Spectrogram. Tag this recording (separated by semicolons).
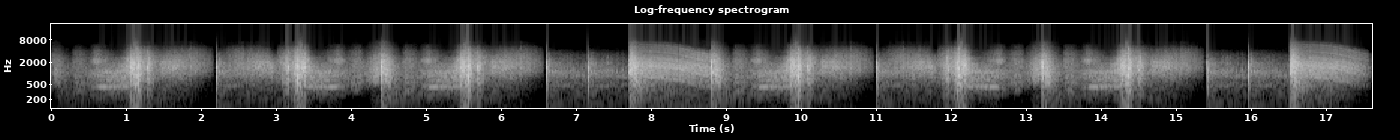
109; beat; bpm; dark; highpass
